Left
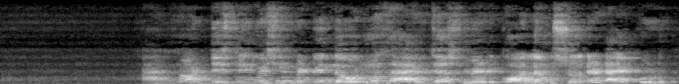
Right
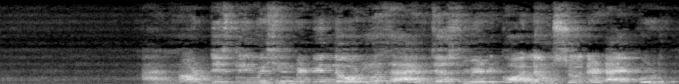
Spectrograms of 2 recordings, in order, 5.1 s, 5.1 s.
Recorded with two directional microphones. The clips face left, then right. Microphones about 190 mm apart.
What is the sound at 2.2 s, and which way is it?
A man's voice, 35° left (ahead or behind).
